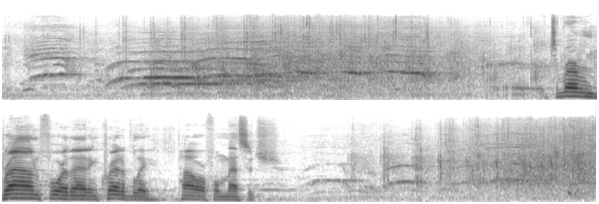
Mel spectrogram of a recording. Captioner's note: laughter and applause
